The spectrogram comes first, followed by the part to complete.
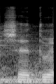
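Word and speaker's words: ث: সা হচ্ছে যে জিহ্বা, এখানে যে এই যে জিহ্বা আছে, আপনার দাঁতের আগা আর জিহ্বার আগার সঙ্গে লাগাবেন, তাহলে একটা নরম উচ্চারণ ভাব আসবে, সা সা।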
